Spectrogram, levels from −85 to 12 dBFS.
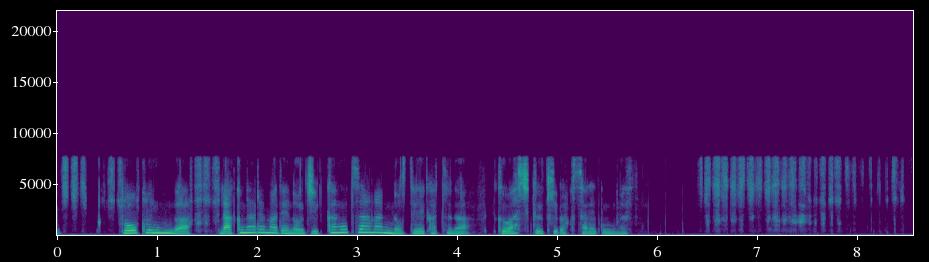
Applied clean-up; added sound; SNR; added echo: neural diffusion model UNIVERSE++.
